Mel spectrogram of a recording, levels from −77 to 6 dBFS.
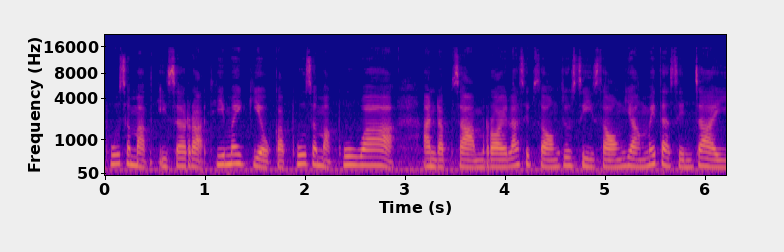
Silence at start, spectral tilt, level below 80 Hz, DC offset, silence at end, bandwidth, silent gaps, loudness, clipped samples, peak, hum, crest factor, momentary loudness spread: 0 s; -5 dB/octave; -56 dBFS; under 0.1%; 0 s; 16 kHz; none; -29 LUFS; under 0.1%; -14 dBFS; none; 16 dB; 4 LU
